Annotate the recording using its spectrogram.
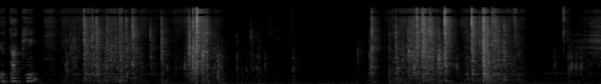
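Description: A paper bag rustles and crinkles.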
